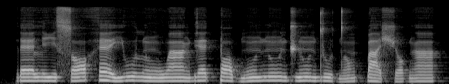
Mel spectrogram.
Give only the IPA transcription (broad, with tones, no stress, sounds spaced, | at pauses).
ɾ ɛ˨ l i˨ s ɔ˨˦ h ɛ˦˨ j u˧ l ũ˨ w ã˧ ɡ ɛ˦ k͡p ɔ˦˨ b ũ˨˦ n ũ˦ d͡ʒ ũ˦ d u˦˨ d ɔ̃˨˦ k͡p a˦˨ ʃ ɔ˨˦ ɡ ã˦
